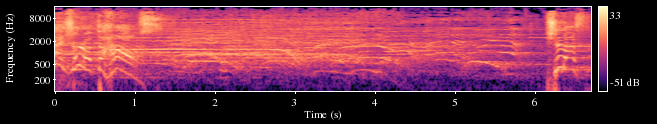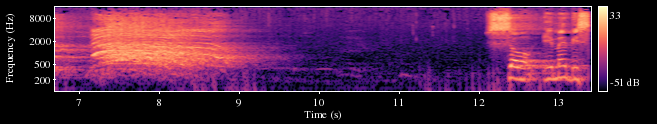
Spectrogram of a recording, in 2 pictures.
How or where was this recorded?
large echoing room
